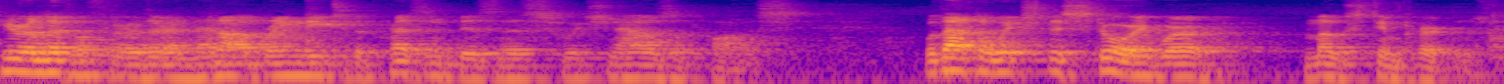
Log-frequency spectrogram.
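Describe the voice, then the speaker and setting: A man playing a bitter, commanding exiled duke and father in a theatrical, halting, deliberate Shakespearean reading. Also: on the low side, a little hiss or hum, close to an everyday voice. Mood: solemn, tender. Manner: theatrical, halting, deliberate delivery with sudden emphatic rises. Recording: echoey room.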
